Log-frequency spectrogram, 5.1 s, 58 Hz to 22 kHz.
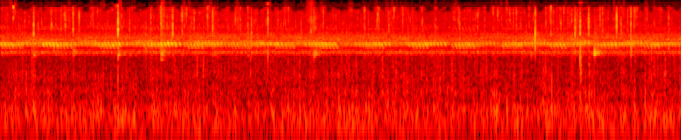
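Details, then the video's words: Autumn-night grass insects singing near a crackling campfire in a round fire pit, captured on a Sennheiser MKE600 with low cut: continuous high-pitched trilling chorus with a faint pulsing texture and scattered quiet crackles of burning firewood. "가을밤 풀벌레 소리"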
